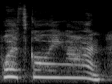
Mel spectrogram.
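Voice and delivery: high, drawn-out question; retold alarmed demand. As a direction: imitate someone walking in on a fight. Mister Peach storms in, retold.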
